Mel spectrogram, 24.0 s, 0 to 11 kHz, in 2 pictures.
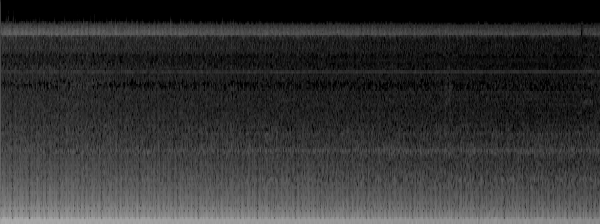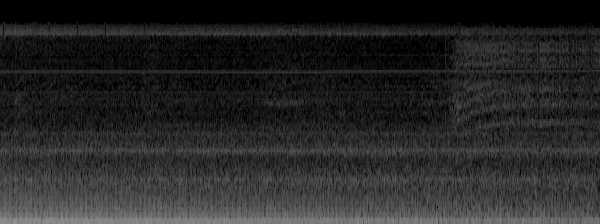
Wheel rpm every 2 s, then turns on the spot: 0, 0, 0, 0, 0, 0, 0, 0, 0, 0, 0, 0.
none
